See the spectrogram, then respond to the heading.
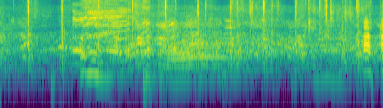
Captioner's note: sighs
